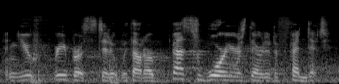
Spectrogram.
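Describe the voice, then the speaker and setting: A woman's voice: fairly low pitch, fairly quick, noisy background, natural voice. An actress playing a proud, defiant captured warrior woman in a video game, speaking with haughty, formal contempt. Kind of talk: dramatic video game acting.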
